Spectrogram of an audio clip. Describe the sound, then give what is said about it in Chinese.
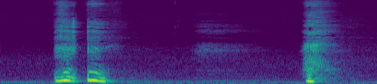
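Light throat clearing by a man, two quick gruff bursts close together and then, after a pause, a third breathy burst, with no speech around them. “轻轻咳嗽了一声，叹了口气。”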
